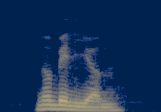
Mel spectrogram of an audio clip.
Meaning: nobelium
- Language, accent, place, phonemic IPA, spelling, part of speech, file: French, France, Lyon, /nɔ.be.ljɔm/, nobélium, noun, LL-Q150 (fra)-nobélium.wav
